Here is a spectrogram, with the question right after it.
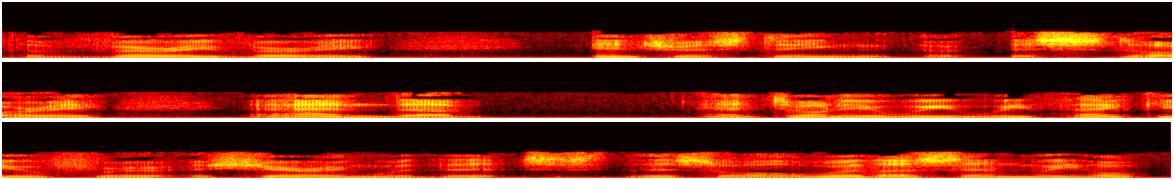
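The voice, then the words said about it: Hoarse voice from a cold. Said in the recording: “I'm kind of losing my voice here. I'm fighting a cold.”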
